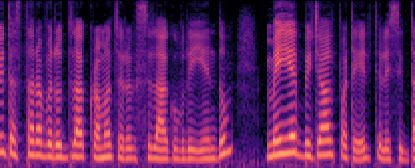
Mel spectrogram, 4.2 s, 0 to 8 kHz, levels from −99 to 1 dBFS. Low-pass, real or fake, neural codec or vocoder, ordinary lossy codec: none; fake; codec, 16 kHz, 0.9 kbps, LongCat-Audio-Codec; none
